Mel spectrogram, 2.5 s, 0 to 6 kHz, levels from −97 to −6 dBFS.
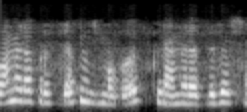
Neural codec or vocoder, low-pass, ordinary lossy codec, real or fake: codec, 16 kHz, 4.8 kbps, FACodec; 5.4 kHz; AAC, 32 kbps; fake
